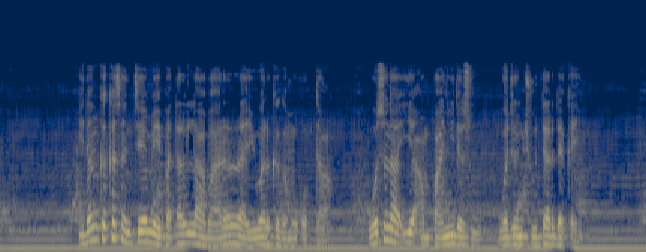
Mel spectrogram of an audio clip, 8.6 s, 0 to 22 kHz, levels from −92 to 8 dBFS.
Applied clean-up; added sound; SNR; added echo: none; Musical instrument; 11 dB; none.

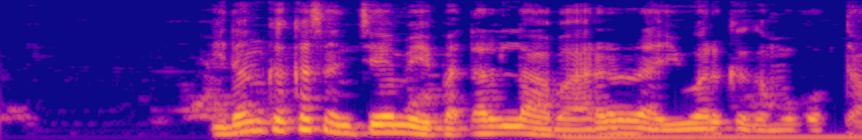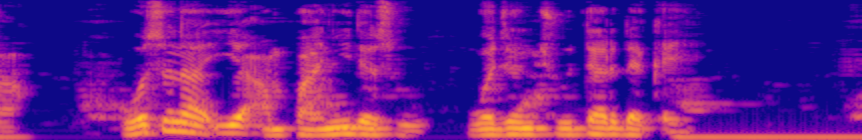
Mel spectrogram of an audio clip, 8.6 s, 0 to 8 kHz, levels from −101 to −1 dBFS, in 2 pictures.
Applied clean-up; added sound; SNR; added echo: classical method Wiener filter.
